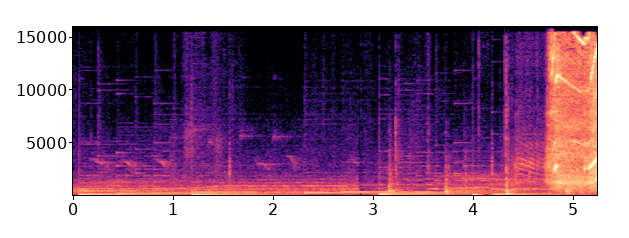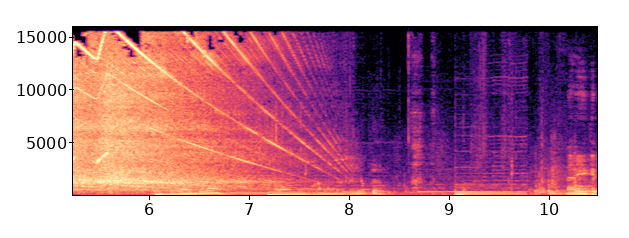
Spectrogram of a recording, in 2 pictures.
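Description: A power drill whines loudly for a few seconds mid-clip, boring a cable hole while fitting a spoiler to a Daihatsu Sigra, with a rising and falling pitch, while a steady low hum runs throughout.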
